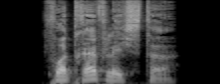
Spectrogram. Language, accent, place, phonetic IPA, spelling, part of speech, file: German, Germany, Berlin, [foːɐ̯ˈtʁɛflɪçstə], vortrefflichste, adjective, De-vortrefflichste.ogg
- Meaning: inflection of vortrefflich: 1. strong/mixed nominative/accusative feminine singular superlative degree 2. strong nominative/accusative plural superlative degree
